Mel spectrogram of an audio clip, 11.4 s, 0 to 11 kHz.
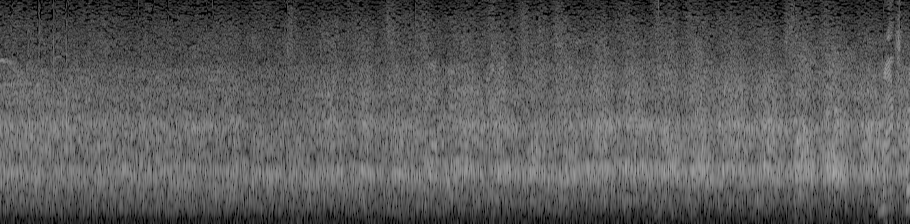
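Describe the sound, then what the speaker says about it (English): Large football crowd of about 40,000 at a 1976 Tottenham Hotspur v Newcastle United League Cup semi-final, a steady loud roar of massed voices with swelling chants and shouts throughout. "Match being watched by a crowd of"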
